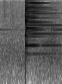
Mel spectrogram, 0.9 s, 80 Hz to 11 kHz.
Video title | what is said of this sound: My BIG Anvil - 378 Pound Wilkinson Anvil | you can hear it hear it ringing there's a fair old bounce there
